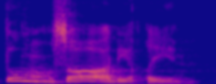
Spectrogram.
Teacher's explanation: mim sukun bertemu dengan shad tidak boleh dengung karena ini adalah izhar syafawi. Izhar artinya bacaan dibaca jelas, syafawi itu bertemunya dua bibir, jadi bibir.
